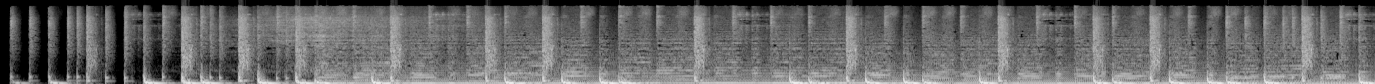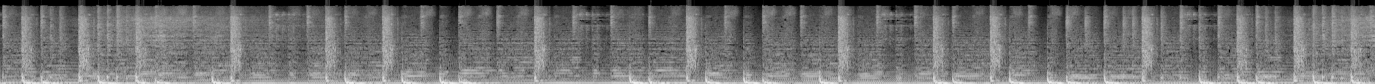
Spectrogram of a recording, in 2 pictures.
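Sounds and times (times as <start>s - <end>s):
hip hop beat: 0.1s - 27.4s.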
